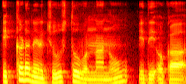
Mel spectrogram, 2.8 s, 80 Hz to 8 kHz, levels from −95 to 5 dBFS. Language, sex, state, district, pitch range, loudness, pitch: Telugu, male, Andhra Pradesh, Manyam, 100-140 Hz, -16 LUFS, 115 Hz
